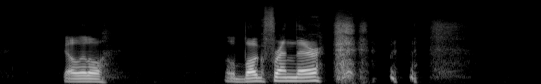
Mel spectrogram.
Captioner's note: laughs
